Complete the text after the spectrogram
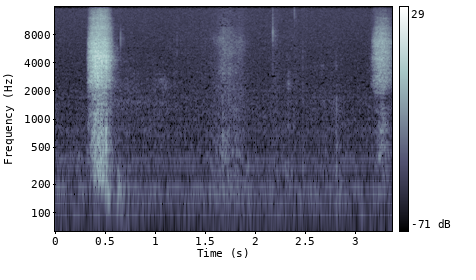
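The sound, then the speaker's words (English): A sharp, loud sneeze bursts out, followed by a fainter sneezy exhale and then a second strong sneeze, each short and explosive, with no talking. “Bless you, and let's move on.”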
